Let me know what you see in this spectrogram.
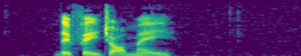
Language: Cantonese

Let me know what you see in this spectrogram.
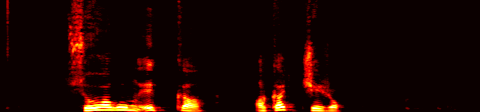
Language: Inupiaq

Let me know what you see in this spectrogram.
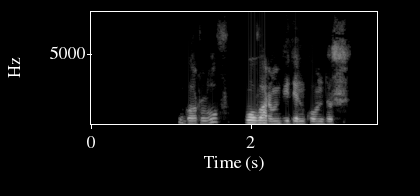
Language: Mari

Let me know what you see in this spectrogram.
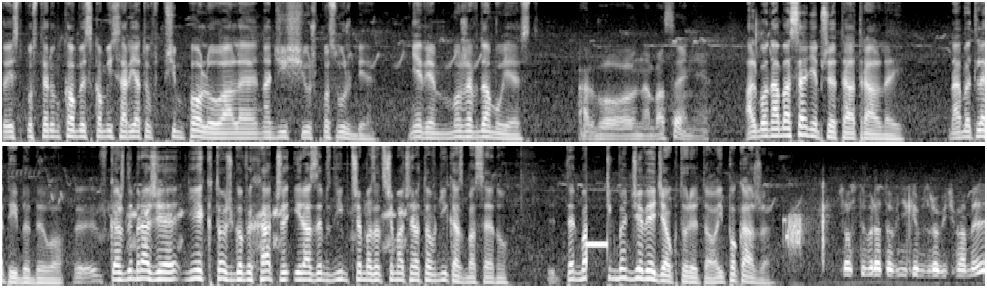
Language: Polish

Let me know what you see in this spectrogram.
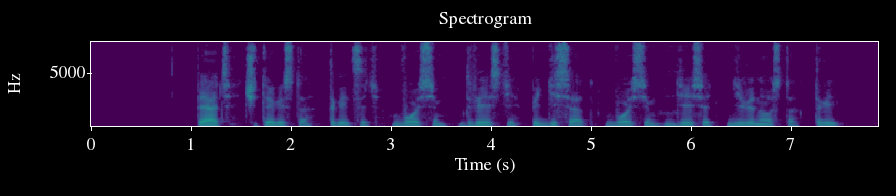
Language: Russian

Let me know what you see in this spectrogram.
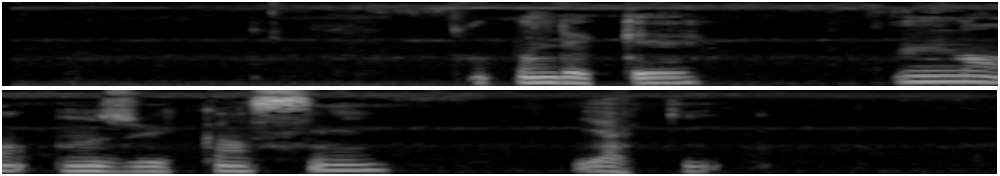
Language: Baoulé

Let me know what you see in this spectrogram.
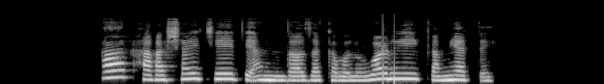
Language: Pashto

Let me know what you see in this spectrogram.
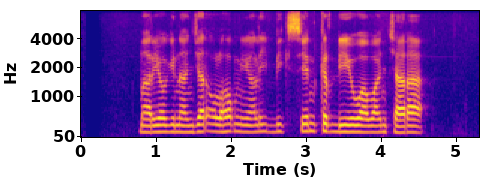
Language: Sundanese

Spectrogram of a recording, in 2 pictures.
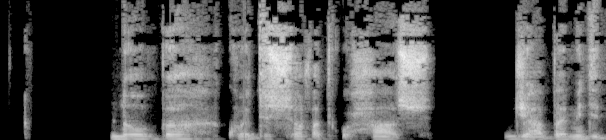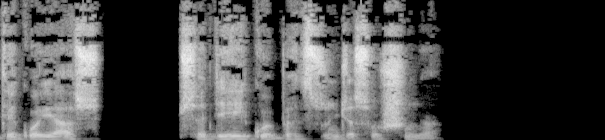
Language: Kabardian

